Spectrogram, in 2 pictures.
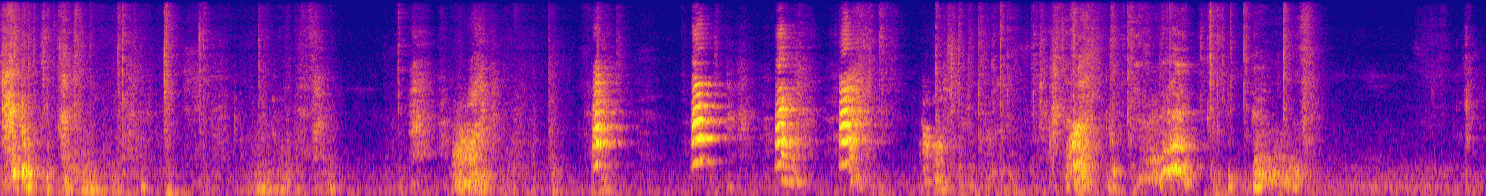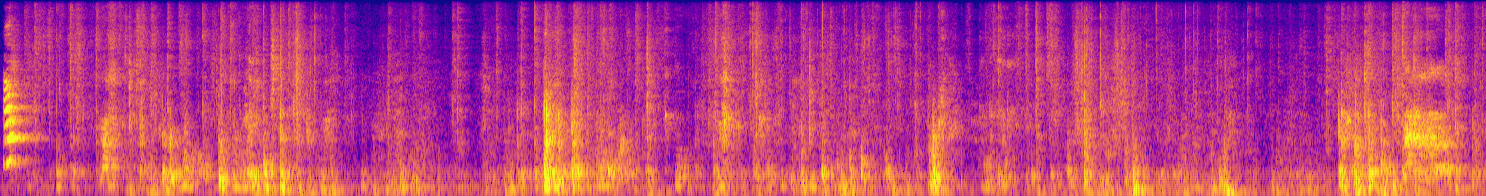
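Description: Two dogs play-fighting, a boxer–Labrador mix puppy and a cairn terrier–schnauzer mix: a run of short barks about six to nine seconds in, one sharp bark about fifteen seconds in, then scuffling as they tussle and run on a wooden floor.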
